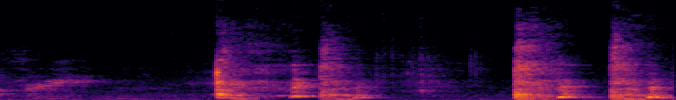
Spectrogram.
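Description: A person fakes coughs as a prank, with two clusters of loud, harsh double coughs close to the mic, separated by a short pause and a faint breathy lead-in.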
